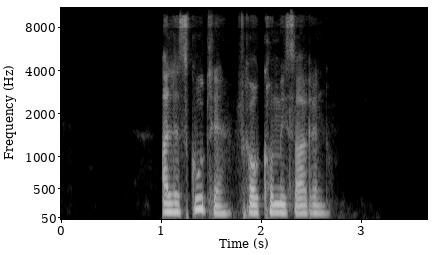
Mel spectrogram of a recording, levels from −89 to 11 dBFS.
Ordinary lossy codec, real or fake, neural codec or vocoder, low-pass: Opus, 24 kbps; real; none; 9.9 kHz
